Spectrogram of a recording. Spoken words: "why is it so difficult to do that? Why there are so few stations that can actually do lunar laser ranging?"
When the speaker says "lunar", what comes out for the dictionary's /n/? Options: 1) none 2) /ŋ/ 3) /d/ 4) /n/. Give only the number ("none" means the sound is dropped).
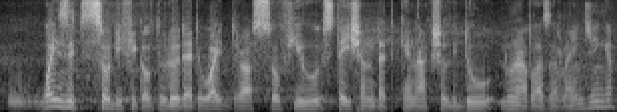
4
